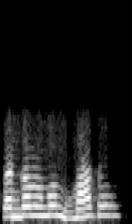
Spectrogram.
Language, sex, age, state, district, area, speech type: Hindi, female, 45-60, Uttar Pradesh, Prayagraj, rural, conversation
